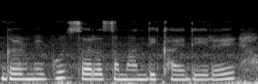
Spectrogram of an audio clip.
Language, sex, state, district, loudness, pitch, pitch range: Hindi, female, Arunachal Pradesh, Papum Pare, -13 LUFS, 235 Hz, 225-245 Hz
